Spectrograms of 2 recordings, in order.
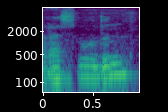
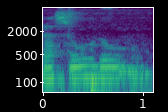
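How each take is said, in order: First: The word ends with a clear n sound. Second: The word ends with a merged m sound. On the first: The speaker calls it wrong. "tidak dibaca rasulun" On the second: The speaker calls it right. "tapi rasulum, dia bergabung ke huruf setelahnya yaitu mim"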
